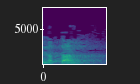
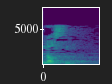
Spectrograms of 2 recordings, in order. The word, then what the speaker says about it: Natan: And his name was Michael ben Natan. Michael ben Nosen in the Ashkenazi pronunciation.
